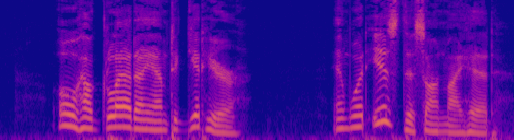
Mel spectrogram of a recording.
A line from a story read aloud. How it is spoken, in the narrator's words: she exclaimed in a tone of dismay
